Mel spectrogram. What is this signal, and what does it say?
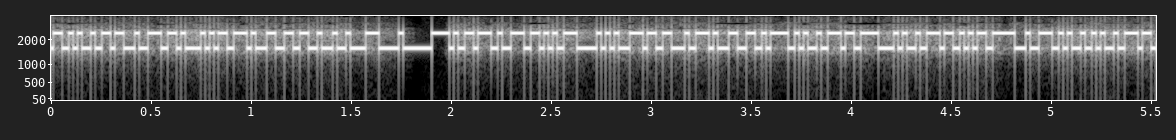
RTTY, about 45.45 baud. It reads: FLAGSHIP. ARMY CHIEF OF STAFF
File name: fsk850 / battleshipnj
